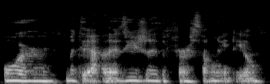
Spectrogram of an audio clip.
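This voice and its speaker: A woman with a gravelly morning voice, chatting casually through a makeup tutorial with lots of fillers. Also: level tone, normal speed, warm tone. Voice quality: gravelly, deep. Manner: chatty, rambling, many fillers. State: morning voice, a bit crackly. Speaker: beauty vlogger.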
